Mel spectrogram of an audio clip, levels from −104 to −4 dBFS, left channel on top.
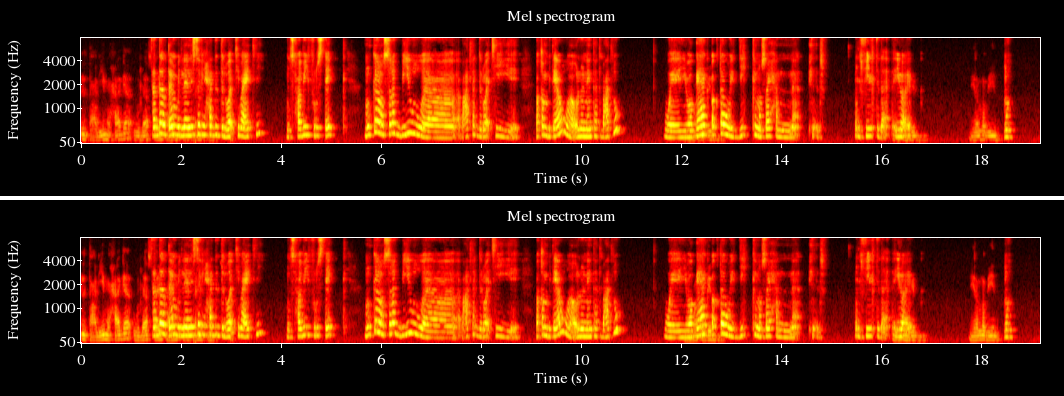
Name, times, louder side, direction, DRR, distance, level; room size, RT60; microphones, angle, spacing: voice 1, 0.0-1.9 2.3-2.6 12.1-12.7 16.2-16.7 17.8-18.4, right 4 dB, 85° right, 0.4 m, -42 dB
voice 2, 1.4-3.6 4.1-5.0 5.7-8.7 9.1-10.8 11.7-14.9 15.5-16.6 18.5-18.6, left 1 dB, 35° left, 0.5 m, -31 dB
2.5 x 2.1 x 2.4 m
head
